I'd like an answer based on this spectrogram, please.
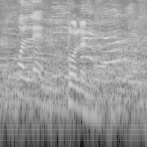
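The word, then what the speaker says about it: Polène: Tiana has just explained me that the correct pronunciation is Polen. Is it Polen or Polen? like the English word pollen, Pollen.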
